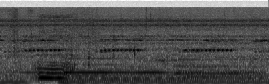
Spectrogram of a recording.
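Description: Night-time frog chorus with short, evenly repeated high calls over steady low tones, and one brief, louder low sound about a third of a second in.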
